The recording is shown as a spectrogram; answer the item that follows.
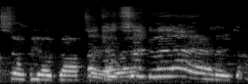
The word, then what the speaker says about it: consigliere: Luca Crucifino, the consigliere, dressed to the nines and ready for main event action. Yeah, you're saying it wrong, Peter. It's the consigliere.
